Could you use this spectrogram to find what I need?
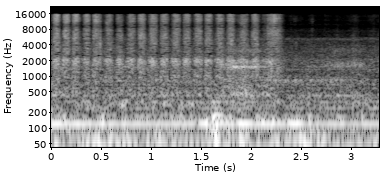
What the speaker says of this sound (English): so you just have to sand a little harder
